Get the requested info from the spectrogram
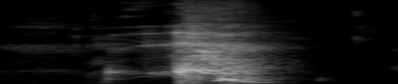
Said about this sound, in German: deswegen äh, mussten wir da den Huster rauscutten.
